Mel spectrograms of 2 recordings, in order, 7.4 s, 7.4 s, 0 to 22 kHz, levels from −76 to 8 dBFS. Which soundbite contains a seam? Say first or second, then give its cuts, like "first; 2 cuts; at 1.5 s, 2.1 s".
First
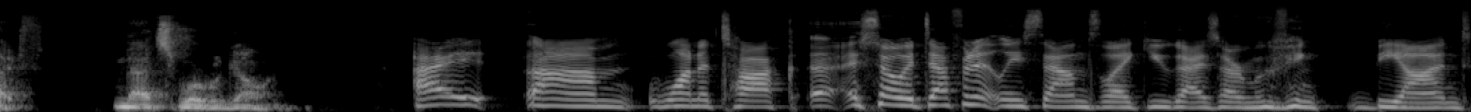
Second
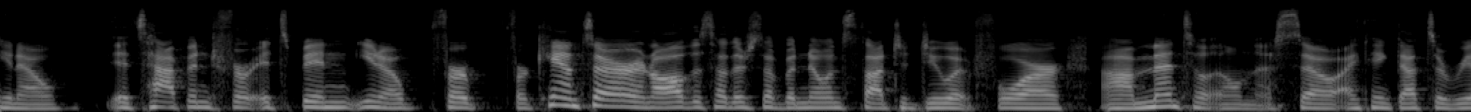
second; 2 cuts; at 2.1 s, 5.4 s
